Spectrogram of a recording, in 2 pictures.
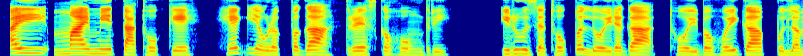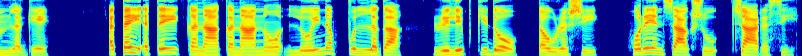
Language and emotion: Manipuri, neutral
